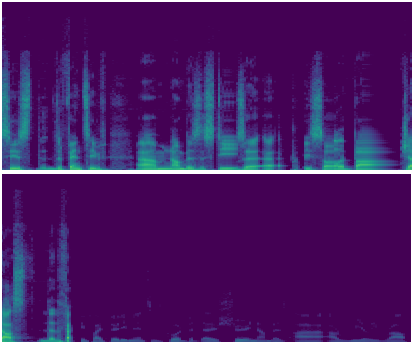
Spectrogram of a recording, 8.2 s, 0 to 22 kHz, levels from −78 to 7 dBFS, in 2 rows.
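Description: From 2.23 to 3.35 s the speech hits four bursts of packet loss, at 2.23, 2.77, 2.95 and 3.26 s, each losing 60 to 120 ms. The receiver stretches the last sound into a brief fading buzz or hiss before the speech jumps ahead. Only the second gap briefly reaches silence, for about 10 ms.

At 3.62 to 4.00 s a longer concealed gap, likely a long network dropout, removes about 360 ms. The filled sound holds and fades for roughly a third of a second, well beyond a burst's length, and the speech then resumes further on.

From 4.76 s to the end the speech cuts out abruptly, likely an audio dropout to a faint residue. Only a faint sound remains, about 35 dB below normal. There is no concealment buzz here, and the faint residue suggests that the path after the break stayed live.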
